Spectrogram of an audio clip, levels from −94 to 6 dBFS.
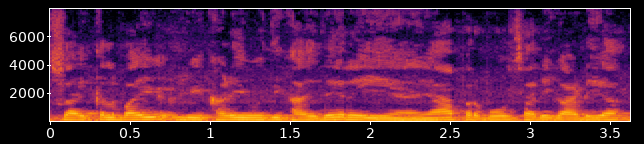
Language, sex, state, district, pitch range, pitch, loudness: Hindi, male, Haryana, Charkhi Dadri, 135-150 Hz, 145 Hz, -12 LUFS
